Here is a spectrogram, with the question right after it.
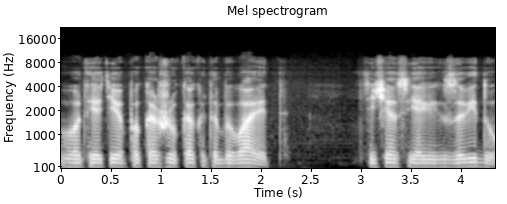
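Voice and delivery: ordinary delivery

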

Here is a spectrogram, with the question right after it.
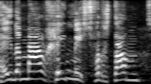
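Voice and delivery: high, spiteful, venomous screeching shriek. An old woman answers the potter, with a venomous shriek. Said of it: "krijste een oude vrouw venijnig".

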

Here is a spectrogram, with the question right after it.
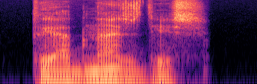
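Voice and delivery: ordinary delivery, nothing marked

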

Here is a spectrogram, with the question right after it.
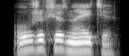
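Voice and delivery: ordinary delivery, nothing marked

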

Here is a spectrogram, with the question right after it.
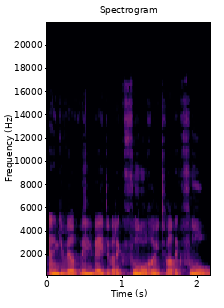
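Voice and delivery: high, affected, dramatic whining voice.

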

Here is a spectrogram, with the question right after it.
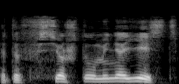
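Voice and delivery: high, frightened, panicked voice, quavering and trembling. A man answers another man demanding the rest of the money: panicked, trembling voice. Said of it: "паническим, дрожащим голосом уверял он".

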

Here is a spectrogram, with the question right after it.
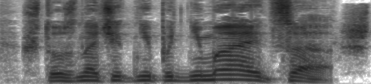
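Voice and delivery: shrill, very high, loud yelled shout. Hearing bad news about Nona on a phone call, shouting. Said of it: "Что ты орешь?".

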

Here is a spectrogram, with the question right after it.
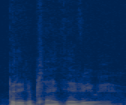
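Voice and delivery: unsettling, creepy put-on voice. Joking with a co-host after a that's-what-she-said, in a creepy voice. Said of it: "easy with the creepy voice".

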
